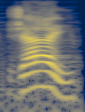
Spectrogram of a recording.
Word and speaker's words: Jai: quero fazer essa palestra Jai pronuncia-se J que é a mulher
